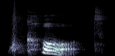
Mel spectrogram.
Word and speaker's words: court: Court is pronounced with a long O. O. Court. Coat is pronounced with the O sound, just as in the word go.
